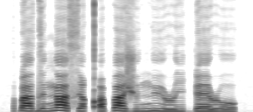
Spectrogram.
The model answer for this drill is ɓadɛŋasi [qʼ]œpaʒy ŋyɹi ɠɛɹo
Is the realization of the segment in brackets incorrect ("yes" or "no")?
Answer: no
